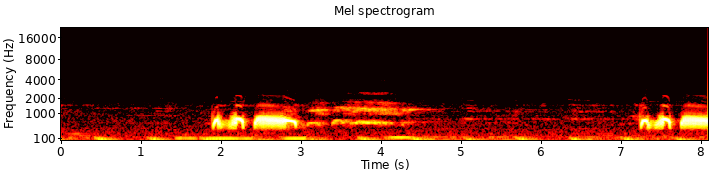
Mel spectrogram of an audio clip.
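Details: A spotted dove used as a decoy coos forcefully to incite fights. It gives a phrase of two clipped hooked notes and a long rough coo, repeated after about five seconds. A fainter second dove answers in between, over soft low thumps.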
